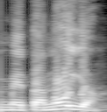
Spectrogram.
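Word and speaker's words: μετάνοια: arrepentimiento viene de una palabra griega que se pronuncia metanoia y quiere decir cambio de mente cambio de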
